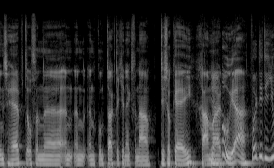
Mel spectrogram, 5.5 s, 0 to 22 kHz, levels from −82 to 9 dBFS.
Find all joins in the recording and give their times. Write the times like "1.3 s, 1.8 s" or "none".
3.1 s, 4.4 s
